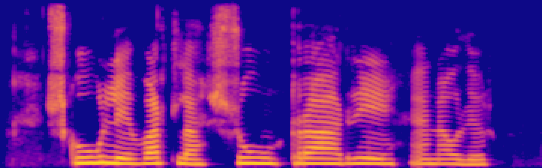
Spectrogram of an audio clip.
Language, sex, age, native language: Icelandic, male, 8, Icelandic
